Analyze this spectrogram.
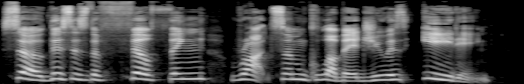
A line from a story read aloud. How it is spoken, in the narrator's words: boomed the blood bottler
